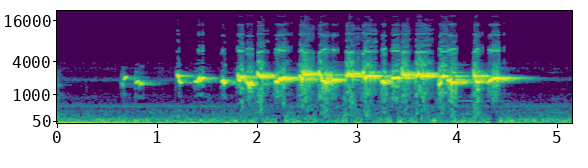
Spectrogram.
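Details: Yellow-vented bulbul singing a long 'ropelan' run while looking for a companion: a few short whistled notes, then a rapid, bubbly stream of bright warbled whistles wavering around one pitch for about three seconds, over a faint steady hum.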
